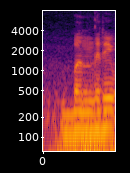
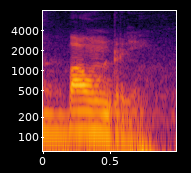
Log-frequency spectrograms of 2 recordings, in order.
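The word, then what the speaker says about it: boundary: देखिए कहीं आप गलत ना सुन ले, नहीं तो बंदरी बोलेंगे तो आपको थोड़ा सा अजीब लगेगा, तो ऐसा कुछ है नहीं, मैं किसी का दिल नहीं दुखाना चाहता। इट्स अ बाउंड्री, उसको गलत प्रोनाउंस मत करिए।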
